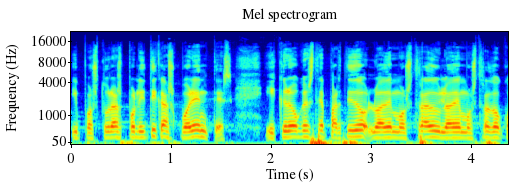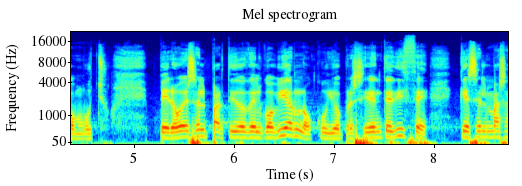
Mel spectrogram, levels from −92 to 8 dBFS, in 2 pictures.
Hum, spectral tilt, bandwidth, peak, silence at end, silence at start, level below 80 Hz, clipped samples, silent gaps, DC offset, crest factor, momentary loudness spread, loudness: none; -4 dB/octave; 18 kHz; 0 dBFS; 0 s; 0 s; -24 dBFS; under 0.1%; none; 0.4%; 16 dB; 12 LU; -16 LUFS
